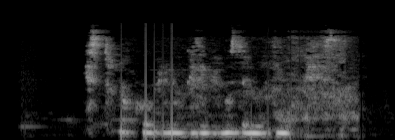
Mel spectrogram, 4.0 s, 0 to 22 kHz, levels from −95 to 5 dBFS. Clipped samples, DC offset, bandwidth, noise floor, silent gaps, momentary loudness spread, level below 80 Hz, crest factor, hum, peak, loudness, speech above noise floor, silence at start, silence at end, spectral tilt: under 0.1%; under 0.1%; 9.4 kHz; -76 dBFS; none; 11 LU; -70 dBFS; 18 dB; none; -18 dBFS; -34 LUFS; 43 dB; 0.85 s; 0.35 s; -4 dB/octave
